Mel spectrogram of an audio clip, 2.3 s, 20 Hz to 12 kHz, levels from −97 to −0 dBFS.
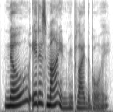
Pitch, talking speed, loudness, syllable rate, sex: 230 Hz, 185 wpm, -17 LUFS, 3.9 syllables/s, female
